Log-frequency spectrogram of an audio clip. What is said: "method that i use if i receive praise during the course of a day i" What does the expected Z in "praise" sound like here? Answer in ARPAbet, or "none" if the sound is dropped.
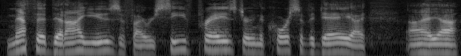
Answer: Z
